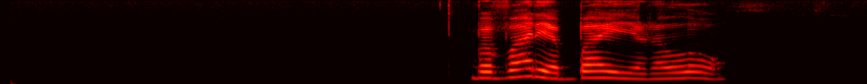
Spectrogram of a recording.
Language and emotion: Russian, neutral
